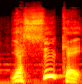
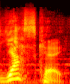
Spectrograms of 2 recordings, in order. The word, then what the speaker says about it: Yasuke: case you get hate it's Yas yasuke is Yas really you don't pronounce the U really so is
